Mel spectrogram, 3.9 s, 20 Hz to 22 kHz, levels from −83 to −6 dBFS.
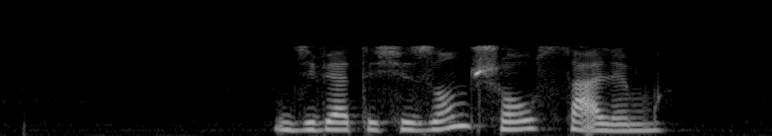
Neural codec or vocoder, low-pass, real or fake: none; 5.4 kHz; real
